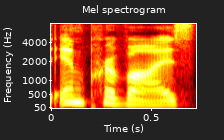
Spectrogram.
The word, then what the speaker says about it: improvise: When the projector broke, she just improvised the whole presentation. Fast. Same sentence. Try it. Notice the stress falls on the second syllable, improvise.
